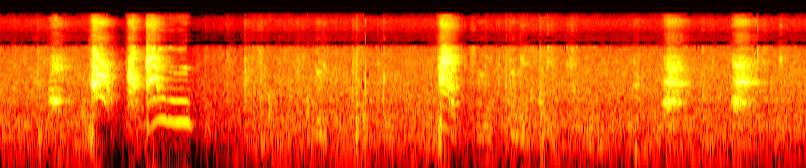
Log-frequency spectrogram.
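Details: Six-week-old puppies playing, giving short yipping barks, a quick cluster around the first two seconds and scattered single yaps later, while a person talks to them over a steady background hiss.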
